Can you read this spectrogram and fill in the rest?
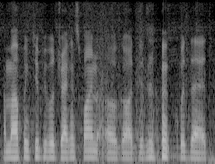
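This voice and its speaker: A man's voice: mid-range voice, fairly even intonation, moderate pace. A man streaming a video game, giving offhand, muttered reactions in casual commentary. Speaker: gaming streamer. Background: game music.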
